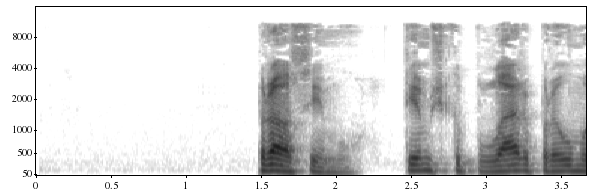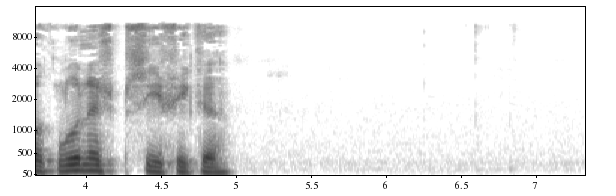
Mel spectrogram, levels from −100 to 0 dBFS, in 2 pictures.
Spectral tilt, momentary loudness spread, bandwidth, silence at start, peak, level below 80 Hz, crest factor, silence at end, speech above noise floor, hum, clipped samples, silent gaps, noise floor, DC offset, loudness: -5.5 dB/octave; 15 LU; 11.5 kHz; 1.5 s; -2 dBFS; -58 dBFS; 26 dB; 2.35 s; 61 dB; none; under 0.1%; none; -86 dBFS; under 0.1%; -25 LUFS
